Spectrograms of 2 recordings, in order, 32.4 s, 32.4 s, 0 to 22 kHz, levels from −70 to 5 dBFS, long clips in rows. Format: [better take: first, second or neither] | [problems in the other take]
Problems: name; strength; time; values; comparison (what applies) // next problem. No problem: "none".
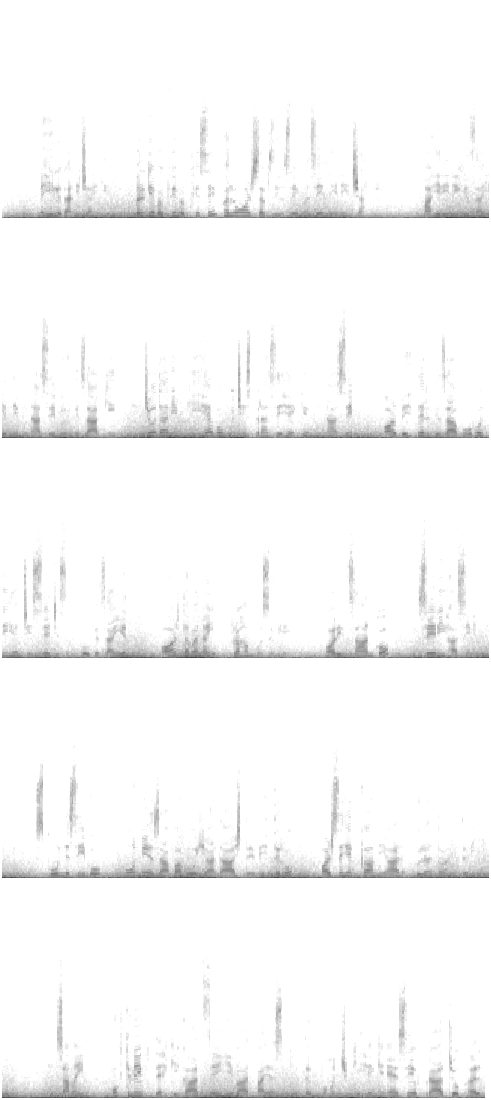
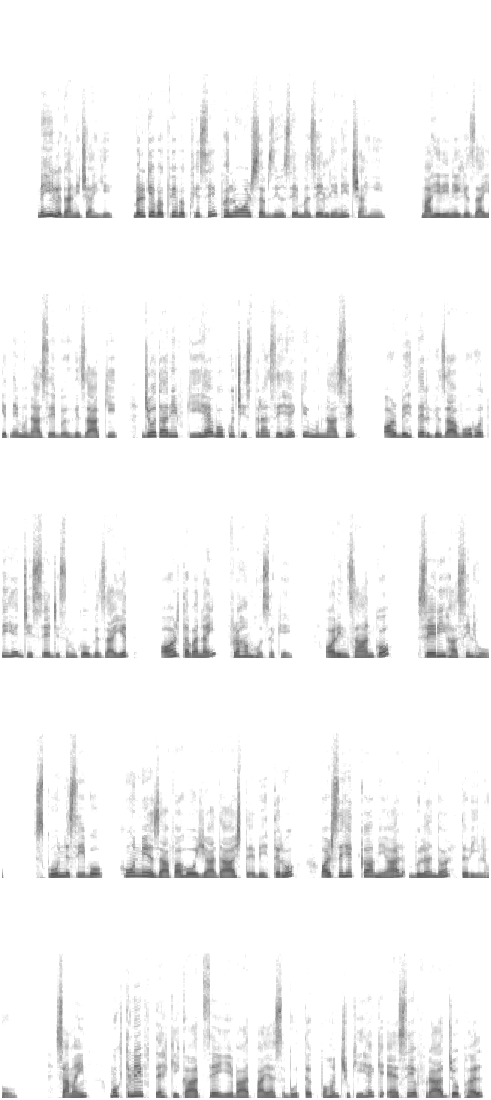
second | low rumble; loud; throughout; 3 dB below the speech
